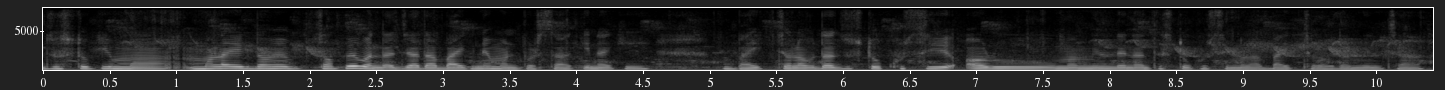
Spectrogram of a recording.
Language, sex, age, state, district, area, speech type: Nepali, female, 30-45, West Bengal, Alipurduar, urban, spontaneous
